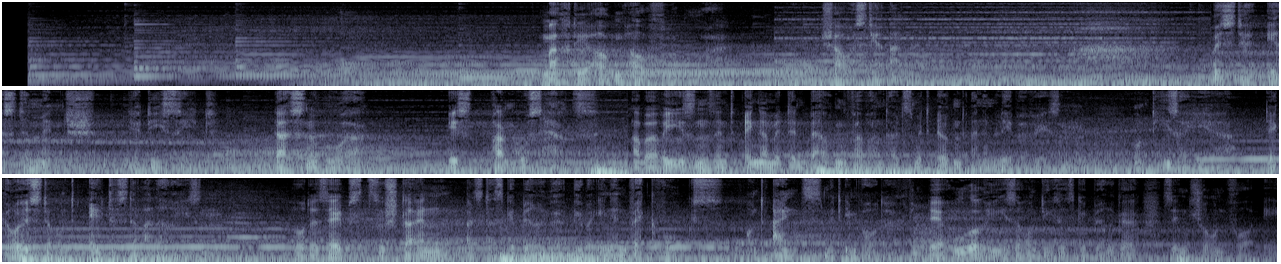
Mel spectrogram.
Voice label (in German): hoerspiel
